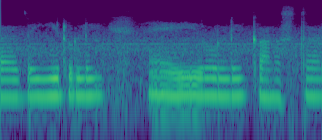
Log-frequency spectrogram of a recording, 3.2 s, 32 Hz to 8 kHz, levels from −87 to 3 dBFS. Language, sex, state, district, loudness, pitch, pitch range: Kannada, female, Karnataka, Chamarajanagar, -29 LUFS, 175 Hz, 170-180 Hz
